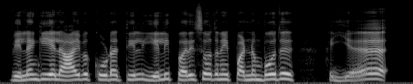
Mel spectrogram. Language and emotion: Tamil, disgusted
